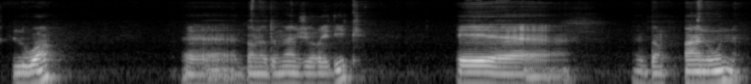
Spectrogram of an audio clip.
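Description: A man teaching a beginners' class in French, slowly repeating each word for his students. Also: lowish voice, a little mellow. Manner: slow, repeats words for learners. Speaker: Arabic teacher. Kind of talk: university language lesson.

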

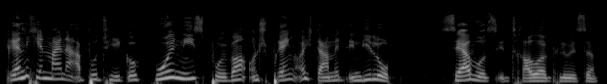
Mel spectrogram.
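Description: A woman's voice: fairly low pitch, expressive, moderate pace, no room sound, studio quality. A woman reading a cheeky jovial uncle. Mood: cheerful teasing. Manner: playful, teasing, exclaiming. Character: cheeky jovial uncle, a pharmacist, middle-aged man.

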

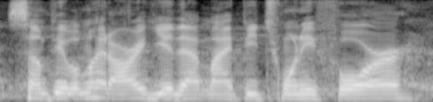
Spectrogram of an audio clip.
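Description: A man's voice: medium pitch, little pitch movement, fast, a crowd in the background. A man giving a keynote lecture on a hall stage, chatty and jokey, with many fillers and restarts. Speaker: keynote speaker, instructor.

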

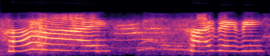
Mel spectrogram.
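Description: A woman's voice: high voice, fairly even intonation, drawn-out words, narrow, tinny audio, noisy background. A woman cheering on a child, heard as old VHS home-video sound. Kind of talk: casual cheering from the side.

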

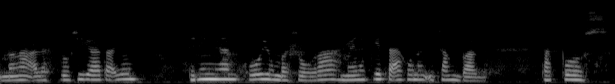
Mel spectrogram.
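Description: A woman's voice: mid-range voice, a little hiss or hum. Chatty woman vlogger, tinny phone sound. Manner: chatty, many fillers, showing items to camera. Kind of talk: casual vlog. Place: indoors, room of a household abroad.

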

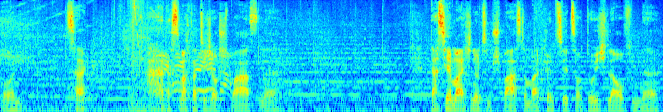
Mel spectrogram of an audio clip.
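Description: A man with a lowish, fairly flat voice and a slight cold gives casual gameplay tips at a moderate pace, pausing often. He's a gaming guide creator and streamer who talks colloquially, using English gaming slang and frequent tag questions, with music under his commentary.

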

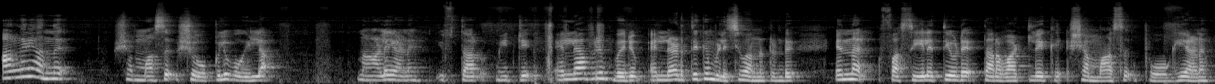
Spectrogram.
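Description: A woman with a Malappuram Malayalam accent narrating an Islamic family story in a lively, dramatic way. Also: mid-range voice, moderate pace.

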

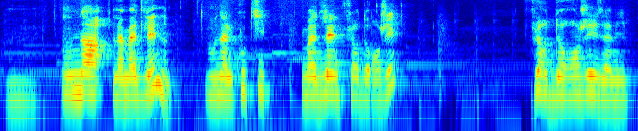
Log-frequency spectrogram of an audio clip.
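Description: A woman's voice: medium pitch, fairly even intonation, moderate pace, faint music behind. A woman vlogging casually to a phone camera, chatty and slangy, with a blocked nose and congested throat. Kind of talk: casual vlog chat.

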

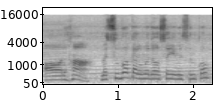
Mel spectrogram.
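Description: Man, casual gameplay commentator, chatty with viewers; high voice, noisy game audio underneath. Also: brisk. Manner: chatty, addresses viewers as friends. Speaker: gaming YouTuber. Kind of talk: casual let's-play commentary.

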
